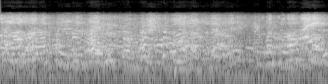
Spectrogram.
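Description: Indistinct chatter of several voices talking over one another in a room.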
